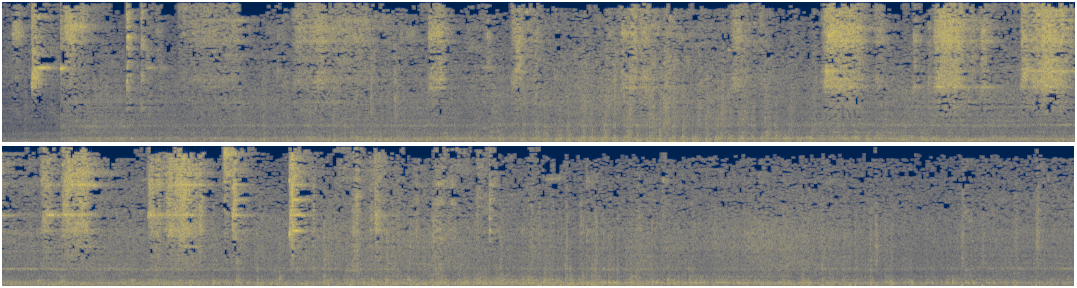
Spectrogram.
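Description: Two express trains running side by side on parallel tracks, heard from the open door of a moving coach: a loud, steady rumble of wheels on rail with repeated clickety-clack over the rail joints and short high streaks of noise.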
